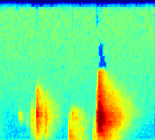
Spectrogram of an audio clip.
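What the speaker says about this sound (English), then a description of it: "Risho, open the door, please" A door handled indoors gives three separate thumps and rattles roughly half a second apart, close by and moderately loud, with the last knock the heaviest and trailing off with a faint rattle.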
